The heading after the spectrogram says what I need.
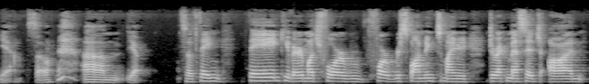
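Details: Adult male with developmental stuttering, which he describes as a speech disfluency; stuttering.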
